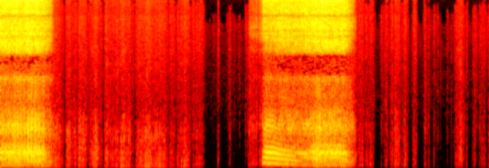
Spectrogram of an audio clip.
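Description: Two loud, deep rattling snores, each followed by quieter breathing and clicks; heavy snoring during sleep.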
